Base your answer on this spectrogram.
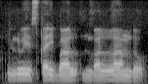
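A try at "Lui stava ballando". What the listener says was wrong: লুইস তাই না, লুইস তাবা।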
